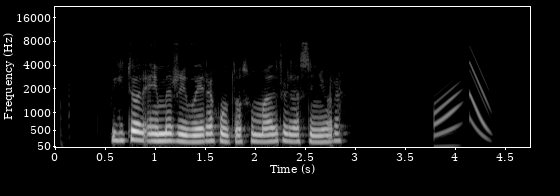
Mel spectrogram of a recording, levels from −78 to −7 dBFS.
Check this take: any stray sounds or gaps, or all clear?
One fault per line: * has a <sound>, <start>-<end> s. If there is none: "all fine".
* has a chirp, 3.8-4.4 s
